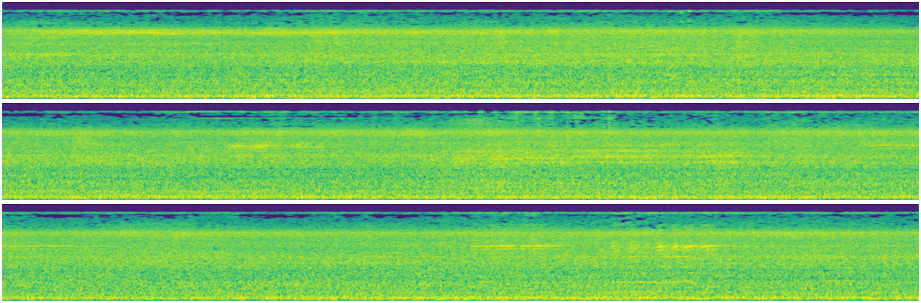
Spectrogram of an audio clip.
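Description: Motorbikes and cars hum and drone steadily along a busy road.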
